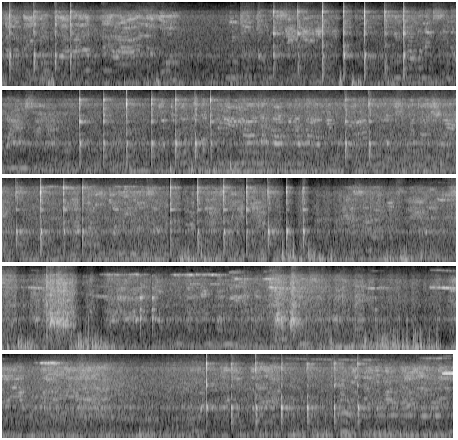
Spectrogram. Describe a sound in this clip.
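A hand chisel scrapes and taps on granite.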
